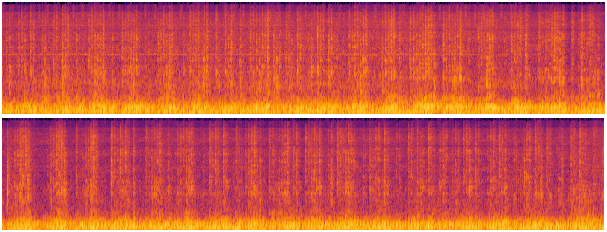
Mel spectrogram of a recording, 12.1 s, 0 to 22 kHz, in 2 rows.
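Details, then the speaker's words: BMW E30 with hard-starting/flooding issues: cold engine idles rough and lumpy, surging and stuttering into a big-cam-like lope. It tries to smooth out under load and the lope goes away once fully warmed; cause not yet found. "Here it kind of sounds like it's surging a little. So if anybody knows what would cause that, it's like it's stuttering, like up, and like it's got a now it's loping. Sounds like it's got a cam in it."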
